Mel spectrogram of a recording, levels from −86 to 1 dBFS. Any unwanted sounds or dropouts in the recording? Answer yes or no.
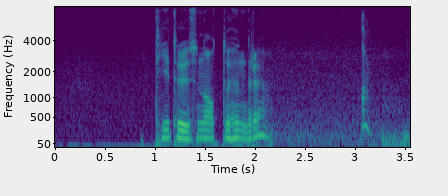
yes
